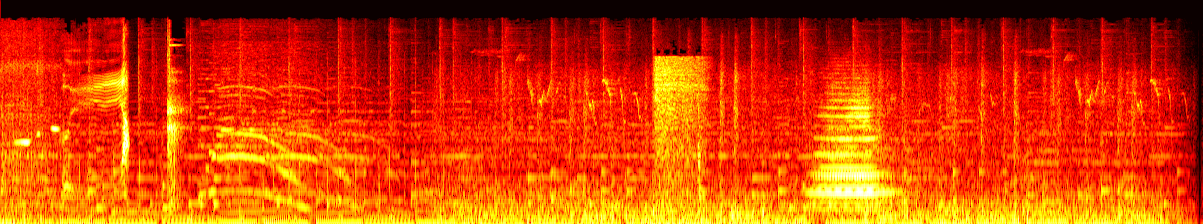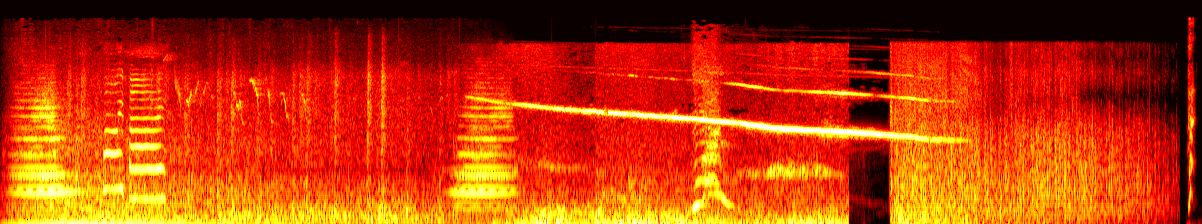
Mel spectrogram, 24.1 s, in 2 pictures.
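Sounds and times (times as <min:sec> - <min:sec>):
running rumble: 0:00.0 - 0:18.9
train horn blowing: 0:08.0 - 0:09.2, 0:12.0 - 0:13.9, 0:16.5 - 0:17.2
high whistle sliding downward: 0:16.9 - 0:21.6.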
